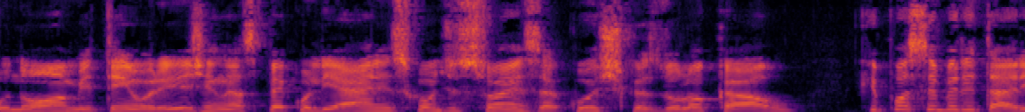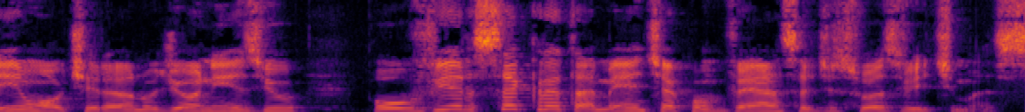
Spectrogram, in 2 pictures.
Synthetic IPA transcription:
ʊnõmɪt̪ẽj̃oɾiʒẽj̃nɐspekuliaɾɪskõnd͡ʒisõj̃zakust͡ʃi̥kɐzd̪ʊlokaw | kɪposibilit̪aɾiɐ̃w̃awt͡ʃiɾɐ̃nʊd͡ʒionizjʊ | owviɾsekɾɛt̪ɐmẽnt͡ʃɪɐkõvɛɾsɐd͡ʒɪsuɐzvḭt͡ʃimɐ̰s

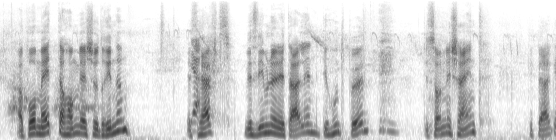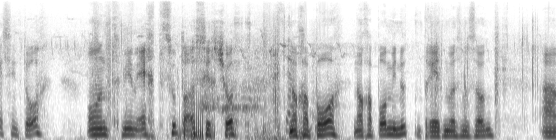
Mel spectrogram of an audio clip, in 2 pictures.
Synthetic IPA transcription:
ʔɐpʰɑːɐmɛtɐɦɑbmiːɐʃoːdʁɪnən | ɛshɛɐft͡smiːɐsɪntɪmənuɐɪ̃nitaːljənd̥iɦʊntb̥øːn | d̥isɔnəʃaɪnt | d̥ib̥ɛɐɡəsɪnt̚d̥oː | ʔʊntmiːɐhɑbmɛχtsupɐaʊssɪχtʃoːnɔχapʰɑːɐnɔχəpɑːɐminuːtn̩tʁeːtn̩mʊəs̬mɐɐsɑːɡŋ̩ | ʔə

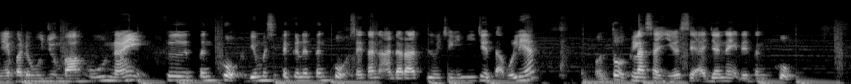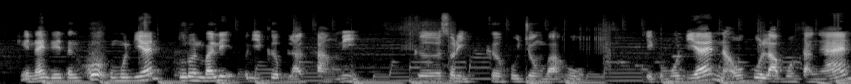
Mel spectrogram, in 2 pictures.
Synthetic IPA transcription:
naipadaɦud͡ʒʊŋbaɦunãɪʔkət̪əŋkʊʔdiəməs̬t̪iht̪əkənə̃t̪əŋkʊʔsajət̪anaʔandaɾat̪əmat͡ʃaminid͡ʒət̪aʔbolɛɦa | unt̪ʊʔkəlasːajəsajəad͡ʒanãɪk̚daət̪əŋkʊʔokenãɪk̚diət̪əŋkʊʔkəmũdiant̪uɾʊnbalɪʔpəɡikəbəlakaŋnihkəsɔɾikəhud͡ʒʊŋbaɦu | kekəmũdianːa̰ʔukʊlabʊht̪aŋan

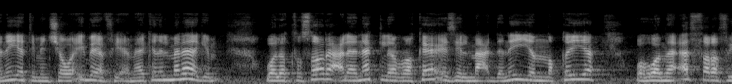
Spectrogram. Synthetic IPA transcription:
nɪjːamɪnʃæwæːʔɪbhafiːʔæ̰mæːkɪnalmænaːɡɪm | wɪlɪq̚t̪ɨsˤɑːɾʕalæːnæklɪrˤːɑkaːʔɪzɪlmaʕd̪ænɪjːanːɑqɨjːa | wɪhʊwæmaːʔaθːɑɾˤɑfiː

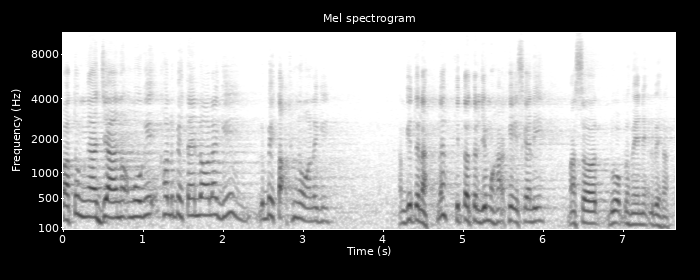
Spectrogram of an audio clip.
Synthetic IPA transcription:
pat̪uməŋad͡ʒanɔʔmuɾɪʔkawləbɪht̪alɔlaɡiləbɪht̪aʔkənɔlaɡi | amɡit̪ulahləhkit̪at̪ərd͡ʒəmʊɦa̰kisə̥kali | masoduapulohmenɛʔləbɪɦlah

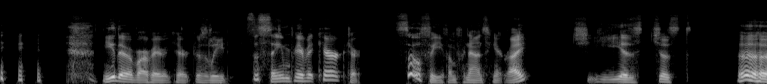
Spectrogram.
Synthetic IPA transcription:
niðə˞ʌvaʊə˞feɪvɹɨt̚kʰɛɹɨk̚tə˞zlidɨtsðɨsẽɪ̃mpʰɹeɪvɨt̚kʰɛɹɨk̚tʰə̰˞ | soʊfiɨfãɪ̃mpʰɹ̥əɨnãʊ̃nsɪ̃ŋɨ̰ʔ̚ɹaɪt̚ | ʃiiiɪz̥d͡ʒ̥ʌst | ʌ

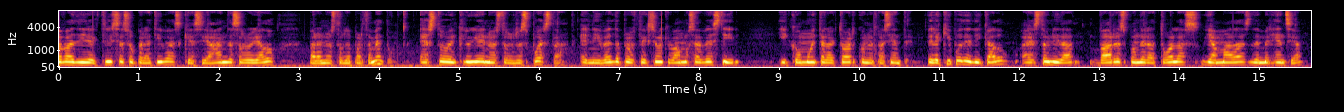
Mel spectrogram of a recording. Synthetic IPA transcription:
eβazðiɾek̚t̪ɾise̞so̞pe̞ɾat̪iβaskese̞and̪e̞saro̞ʝaðo | paɾanwe̞st̪ɾoðe̞paɾt̪amẽ̞nt̪oe̞st̪oiŋkluʝenːwe̞st̪ɾarespwe̞st̪aelniβe̞ld̪epɾo̞t̪eksjo̞ŋke̞βamo̞saβest̪iɾ | iko̞moint̪e̞ɾak̚t̪waɾko̞ne̞lpasje̞nt̪e̥ | ele̞kipo̞ðe̞ðikaðoae̞st̪auniðaðbaːre̞spo̞nd̪e̞ɾat̪o̞ðalazʝamaðazðe̞ːme̞ɾxe̞nsja

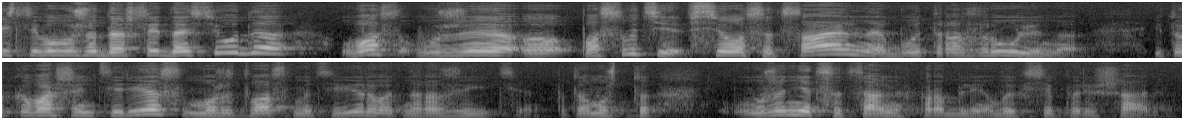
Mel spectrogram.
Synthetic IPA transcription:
jesʲlʲɪvɨʊʐɛd̪ɐʂlʲid̪ɐsʲud̪əʊvasʊʐɛəpɐsutʲɪfsʲosət̪sɨalʲnəjəbudʲɪt̪rɐzrulʲɪnə̰ | it̪olʲkəvaʂɪnʲtʲɪɾʲe̞smo̞ʐɨt̪vasmətʲɪvʲiɾəvət̚ʲnəɾɐzvʲitʲɪjə̰pə̥t̪ɐmuʂt̪oʊʐɛnʲet̪sət̪sɨalʲnɨxpɾɐblʲemvɨixfsʲepəɾʲɪʂa̰lʲɪ

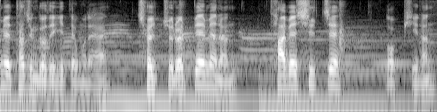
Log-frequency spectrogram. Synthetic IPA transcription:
metʰad͡ʑɯŋɡʌdweɡit͈e̞mune̞̰t͡ɕʰʌɭt͡ɕ͈uɾɯɭp͈e̞mjʌnɯn | tʰabe̞ɕʰiɭt͡ɕ͈e̞ | nopʰinɯn

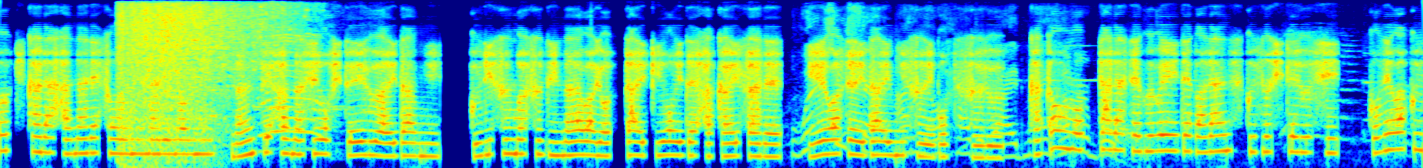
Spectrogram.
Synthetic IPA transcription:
okʲi̥kaɾahanaɾe̞so̞ːɲ̟inaɾɯ̟j̪o̞ɲ̟inãnt̪o̞hanaɕio̞ɕi̥t̪e̞iɾɯ̟aid̪aɲ̟i | kɯ̟ɾʲisɨmasɨd̪ʲinaβajo̞t̪ːaikʲio̞id̪e̞hakaisaɾe̞ieβase̞d̪aimisɨebo̞t͡sɨ̥sɨɾɯ̟kat̪o̞ːmo̞t̪ːaɾase̞bɯ̟βeid̪e̞baɾãɰ̃sɨ̥kɯ̟zɨɕi̥t̪e̞ɾɯ̟ɕi | ko̞ɾe̞βakɯ

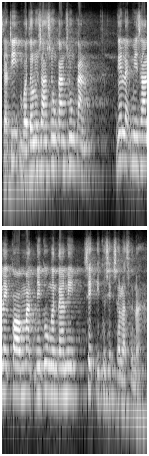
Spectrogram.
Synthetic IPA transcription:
ʒ̥ad̥imbɔt̪ɔnlus̬ahsuŋkansuŋkan | ŋɡelɛʔmisalekɔmat̪̚nikuŋənt̪ənisɪʔikusɪʔsolat̪̚suna̰

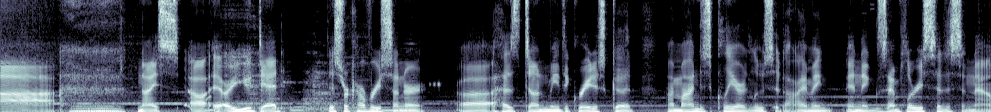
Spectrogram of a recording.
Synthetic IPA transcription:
naɪsʌə˞jɨdɛd̥ðɪsɹɨkʰʌvə˞isɛ̃nə˞ʔʌɨzdʌ̃nmiðɨɡɹeɪɾɨsɡ̥ʊd̚ | maɪmãɪ̃ndɨz̥kʰl̥ɪɹɨ̃nlʉsɨɾə̰ã̰ɪ̃mɨ̃ɨ̃nɨɡzɛ̃mpʰlə˞isɪɾɨz̥ɨ̃nːa̰ʊ

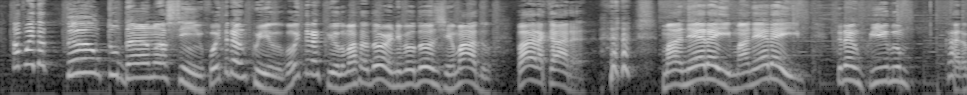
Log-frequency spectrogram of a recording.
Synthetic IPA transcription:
nɐ̃w̃fojd̪at̪ɐ̃nt̪ʊd̪ɐ̃nʊasĩfojt̪ɾɐ̃kwilʊfojt̪ɾɐ̃kwilʊmat̪ad̪oɾnivewd̪ozɪʃemad̪ʊ | paɾɐkaɾɐ̰ | mɐneɾaimɐneɾait̪ɾɐ̃kwilʊkaɾɐ

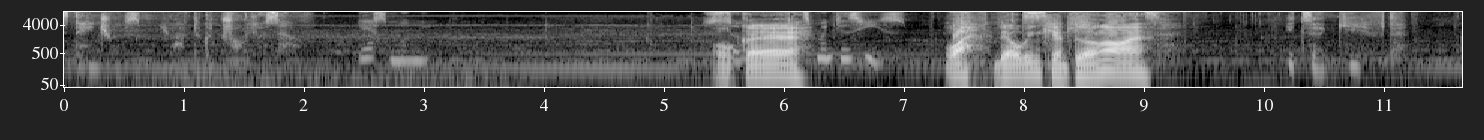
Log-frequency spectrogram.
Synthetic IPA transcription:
sd̥ẽnd͡ʒəɹəsjuhæftʰu̥kʰɔ̃ntʰɹoljɔsɛlf | jɛsmʌn | ʔoːkʰeːmadiziz | ʔajdewwiŋkʰiənt̪ɯəŋɔj | ɪtsəɡɪft

